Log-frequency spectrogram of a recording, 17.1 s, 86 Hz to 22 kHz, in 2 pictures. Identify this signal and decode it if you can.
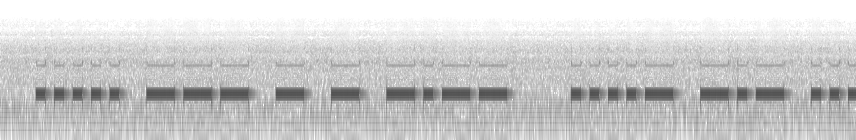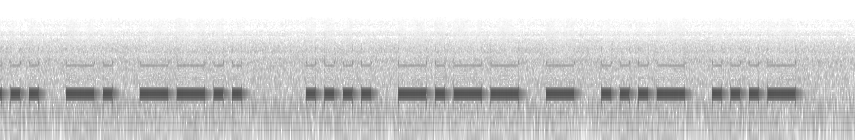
Morse code, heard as a keyed tone, machine-sent, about 13 wpm, 550 Hz, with room echo. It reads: 5OTTY 4K5NZ HYTVV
